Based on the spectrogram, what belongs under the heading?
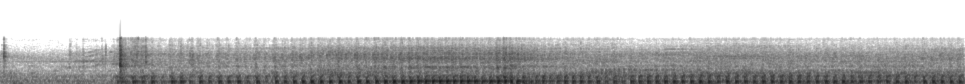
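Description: Yamaha Vixion single-cylinder four-stroke motorcycle engine, converted to a carburettor, starting about a second in and catching at once. It then idles with a fast, even pulse, rising briefly around the middle before settling.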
